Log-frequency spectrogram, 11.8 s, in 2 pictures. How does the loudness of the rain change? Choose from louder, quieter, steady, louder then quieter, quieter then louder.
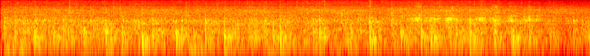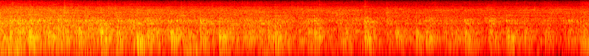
quieter.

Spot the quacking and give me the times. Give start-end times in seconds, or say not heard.
3.9-5.4.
